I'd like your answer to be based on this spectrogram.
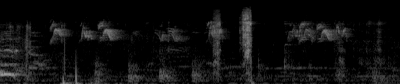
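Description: A fallen sparrow chick and nearby sparrows chirp from a nest in a village yard, with thin, high tweets repeating intermittently over faint outdoor background noise, fairly close but quiet.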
